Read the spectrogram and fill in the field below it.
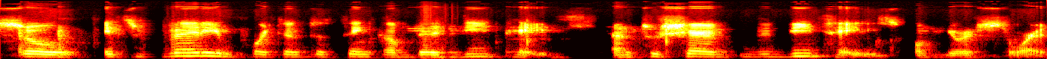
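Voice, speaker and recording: A woman with an Arabic accent speaks at a moderate pace with hardly any pauses. Her fairly low voice is somewhat breathy and shows ordinary pitch variation. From Egypt, Alexandria. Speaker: museum program producer, workshop speaker. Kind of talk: online workshop presentation. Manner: hesitant, many fillers.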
